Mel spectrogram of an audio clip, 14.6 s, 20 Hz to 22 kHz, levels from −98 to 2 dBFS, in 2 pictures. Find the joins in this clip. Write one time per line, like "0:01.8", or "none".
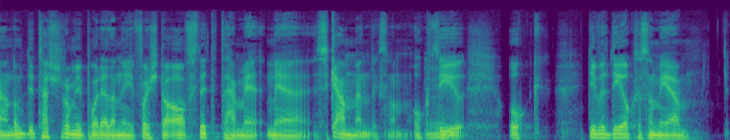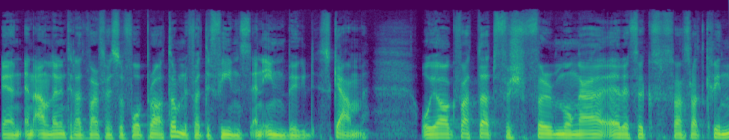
none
